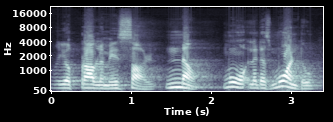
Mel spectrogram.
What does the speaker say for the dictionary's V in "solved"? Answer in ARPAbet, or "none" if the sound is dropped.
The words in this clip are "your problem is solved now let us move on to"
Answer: none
